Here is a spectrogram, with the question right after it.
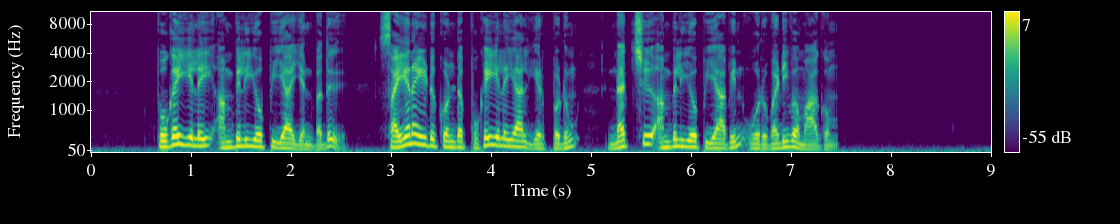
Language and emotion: Tamil, neutral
